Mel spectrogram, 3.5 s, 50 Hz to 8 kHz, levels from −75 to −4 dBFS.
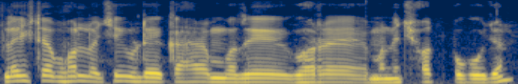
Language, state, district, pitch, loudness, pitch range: Sambalpuri, Odisha, Sambalpur, 140 Hz, -14 LUFS, 130-165 Hz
